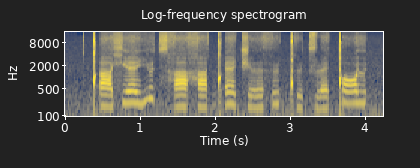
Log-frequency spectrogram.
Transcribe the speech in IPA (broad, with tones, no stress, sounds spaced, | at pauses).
ǃʼ a˩ xʲ ɛː˧ j ʉ˥ t͡s h a˩ h a˩ ǃʼ ɛ˧ t͡ʃ ɘː˩ h ʉ˧ ǃʰ ʉ˩ t͡s ɭ ɛ˩ ǃ ɔ˥ lʲ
